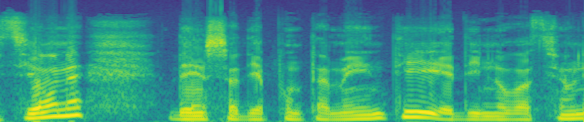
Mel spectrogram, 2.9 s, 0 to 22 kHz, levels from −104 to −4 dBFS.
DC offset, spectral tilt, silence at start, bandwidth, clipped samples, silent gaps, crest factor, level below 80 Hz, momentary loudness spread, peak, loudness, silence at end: under 0.1%; -4.5 dB/octave; 0 s; over 20 kHz; 2%; none; 10 dB; -40 dBFS; 9 LU; 0 dBFS; -10 LUFS; 0 s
